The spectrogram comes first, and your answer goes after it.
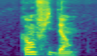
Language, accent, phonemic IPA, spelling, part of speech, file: French, France, /kɔ̃.fi.dɑ̃/, confident, noun, LL-Q150 (fra)-confident.wav
- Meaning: 1. confidant 2. tête-à-tête (love seat in an s-shape)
